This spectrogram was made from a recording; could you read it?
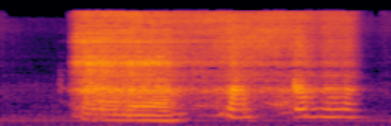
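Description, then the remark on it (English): Someone blows their nose into a tissue: a loud, honking, breathy blast lasting about two seconds, ending in two shorter sputtering pushes. No talking over it. “I'm going to have to blow my nose.”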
